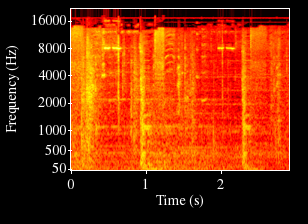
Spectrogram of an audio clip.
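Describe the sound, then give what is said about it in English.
Elevator doors slide open with a steady mechanical whir, broken by two sharp clunks and faint high squeaks, with no voices. “The lift doors open, and he stands, shrouded in cigar smoke.”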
